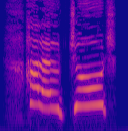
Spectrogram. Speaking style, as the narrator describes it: shouted Dick

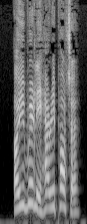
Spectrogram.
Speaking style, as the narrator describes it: Ron blurted out

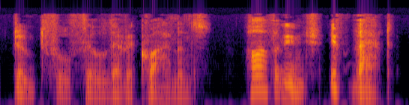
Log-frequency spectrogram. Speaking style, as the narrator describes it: Nearly headless Nick, the ghost of Gryffindor Tower, muttering under his breath

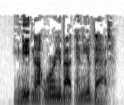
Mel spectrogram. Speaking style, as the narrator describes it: Justarius answered

